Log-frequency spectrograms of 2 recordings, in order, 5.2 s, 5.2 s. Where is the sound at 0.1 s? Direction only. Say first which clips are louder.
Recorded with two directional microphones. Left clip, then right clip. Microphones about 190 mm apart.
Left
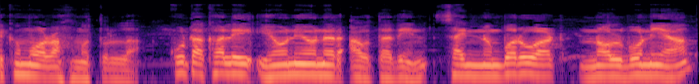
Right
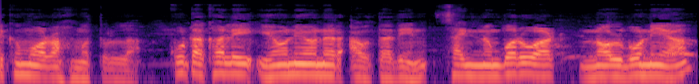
Left 2 dB; 20° left (ahead or behind).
